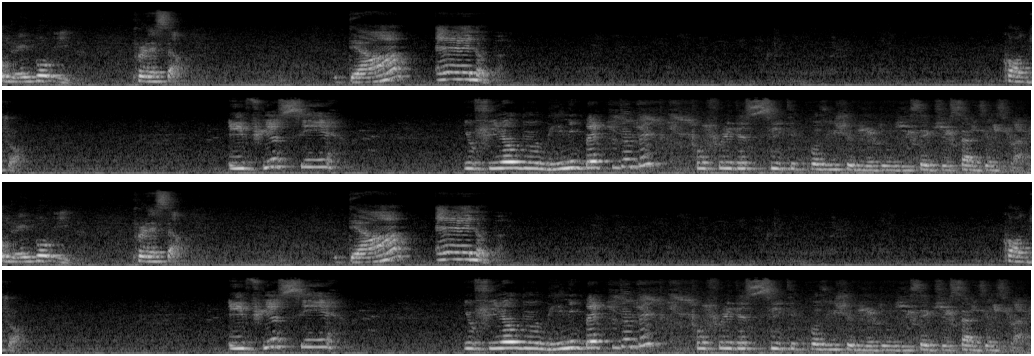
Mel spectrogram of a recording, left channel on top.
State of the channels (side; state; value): both; identical; correlation 1.00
